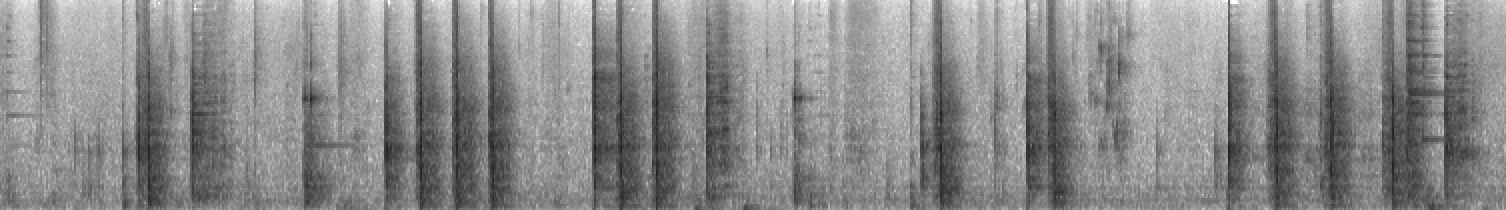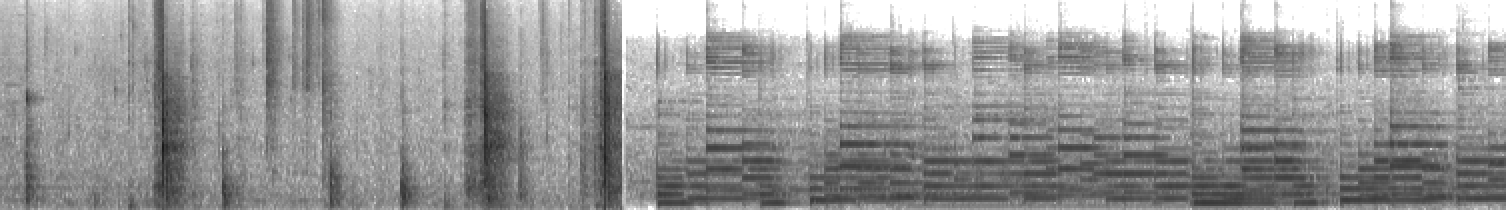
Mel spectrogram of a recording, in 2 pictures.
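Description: Chef's knife chopping root parsley on a wooden cutting board, in irregular runs of quick strokes. About two-thirds of the way through the chopping cuts off suddenly and plucked-guitar background music takes over.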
